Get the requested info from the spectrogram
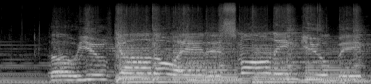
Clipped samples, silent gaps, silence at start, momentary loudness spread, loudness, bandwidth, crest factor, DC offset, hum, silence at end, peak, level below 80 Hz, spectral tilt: under 0.1%; none; 0 s; 5 LU; -17 LUFS; 19.5 kHz; 14 dB; under 0.1%; none; 0 s; -4 dBFS; -40 dBFS; -5.5 dB/octave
